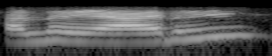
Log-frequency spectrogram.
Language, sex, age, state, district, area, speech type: Tamil, female, 18-30, Tamil Nadu, Sivaganga, rural, conversation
